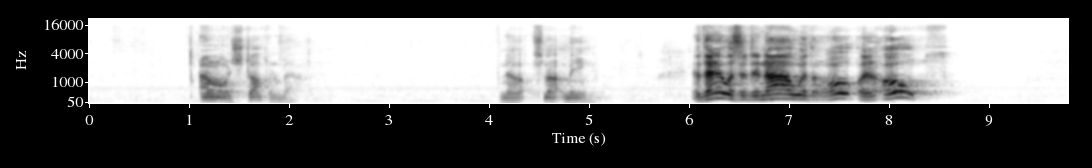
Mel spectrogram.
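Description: An older man speaks close by in short, calm phrases, with pauses between them.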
